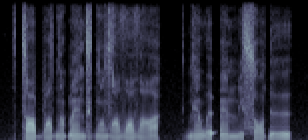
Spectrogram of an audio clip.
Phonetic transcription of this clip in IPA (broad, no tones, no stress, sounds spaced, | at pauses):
tˤ u b a dˤ ĩ ɓ ɛ̃ d ɘ d ɔ̃ zˤ a ðˤ ɘ ðˤ a | ɡ ɛ̃ w ɘ ʔ ɛ̃ m i s ɔ ɗ ɨ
